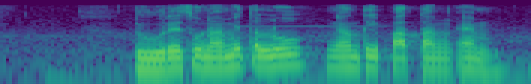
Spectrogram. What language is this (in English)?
Javanese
